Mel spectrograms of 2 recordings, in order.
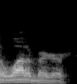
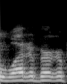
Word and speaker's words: Whataburger: The only thing worth in Texas is a Whataburger.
